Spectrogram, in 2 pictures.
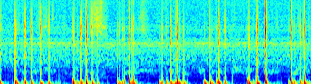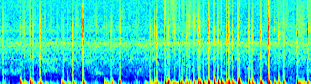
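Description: Fingers and nails tap and scratch across the printed surface of a flat cardboard LP record sleeve. The result is quick, dry, muffled taps with deep low thuds, arriving in rapid bursts separated by short pauses, with a denser flurry near the end.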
